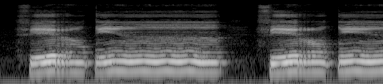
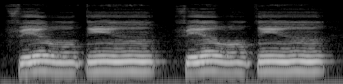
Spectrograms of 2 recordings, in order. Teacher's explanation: ya yang pertama saya baca tipis Kemudian yang kedua tadi dibaca tebal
